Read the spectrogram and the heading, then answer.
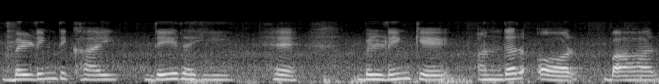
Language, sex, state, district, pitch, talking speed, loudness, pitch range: Hindi, female, Madhya Pradesh, Dhar, 225 Hz, 90 wpm, -14 LUFS, 210-235 Hz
